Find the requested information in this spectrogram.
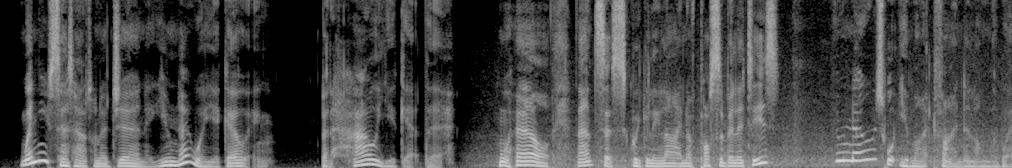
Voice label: Commercial Reel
